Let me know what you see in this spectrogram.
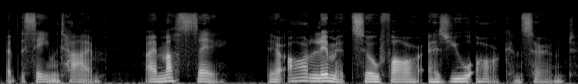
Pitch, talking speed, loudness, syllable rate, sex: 125 Hz, 165 wpm, -22 LUFS, 4.7 syllables/s, female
